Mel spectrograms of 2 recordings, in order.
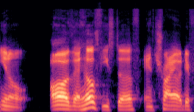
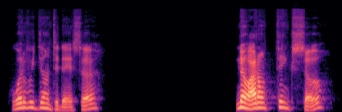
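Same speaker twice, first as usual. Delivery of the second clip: clumsy, poor put-on British accent, pitched up; 5 semitones higher than usual. Mocking an actor's accent in a few scenes, doing Keanu Reeves's bad British accent. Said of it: "he'd be like".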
